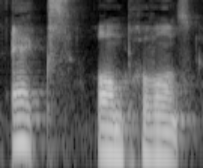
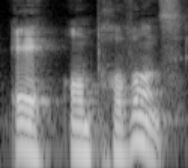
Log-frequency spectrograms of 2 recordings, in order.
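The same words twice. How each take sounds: First: The x in Aix is sounded. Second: The x in Aix is not sounded. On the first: The speaker calls it right. "you find out no" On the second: The speaker calls it wrong. "You don't pronounce the X"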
